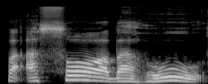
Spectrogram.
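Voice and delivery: drawn out, chanted recitation of the word; slow Quran recitation. Shown as a demonstration. Teacher reciting a Quran word for students, slow and chanted. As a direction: recite it slowly and melodically, stretching the vowels.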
